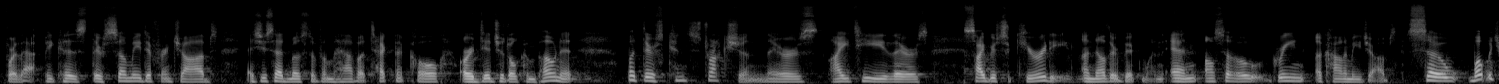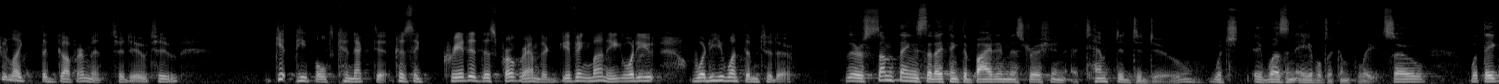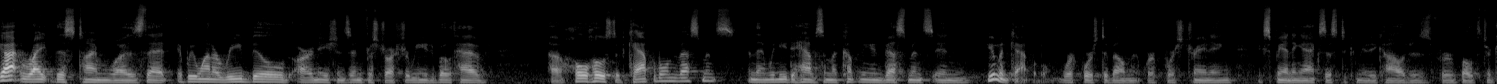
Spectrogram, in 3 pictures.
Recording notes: We sat down in the “Bucky Dome” on the Aspen Institute campus at the Aspen Ideas Festival. We sat down in the “Bucky Dome” on the Aspen Institute campus at the Aspen Ideas Festival.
